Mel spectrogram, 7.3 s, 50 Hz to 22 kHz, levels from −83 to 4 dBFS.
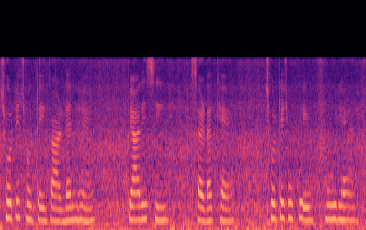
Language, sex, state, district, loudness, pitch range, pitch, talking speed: Hindi, female, Haryana, Rohtak, -16 LUFS, 225-250 Hz, 230 Hz, 100 wpm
